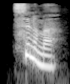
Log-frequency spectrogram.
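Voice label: "cinema", British English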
